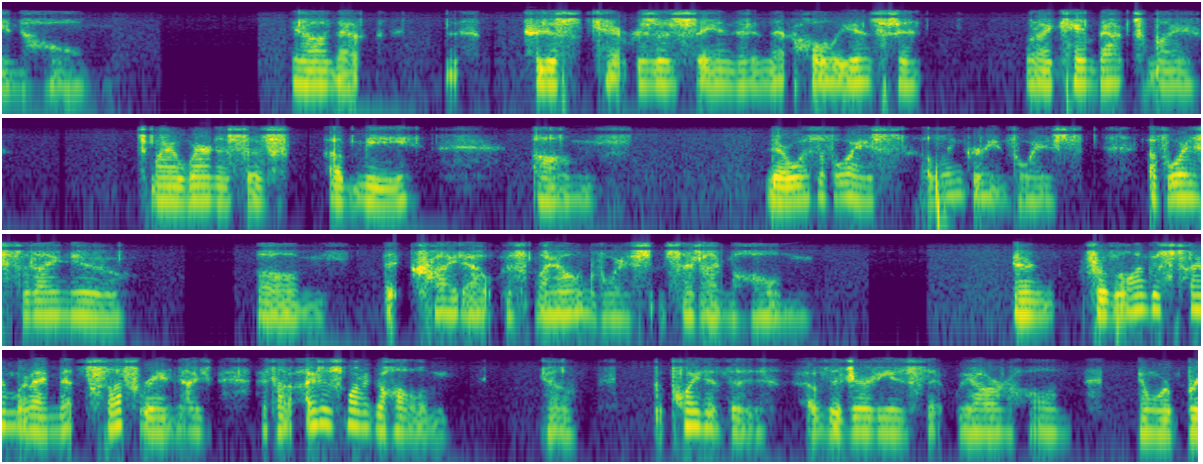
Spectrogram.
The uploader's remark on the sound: ACIM Daily Conference Call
